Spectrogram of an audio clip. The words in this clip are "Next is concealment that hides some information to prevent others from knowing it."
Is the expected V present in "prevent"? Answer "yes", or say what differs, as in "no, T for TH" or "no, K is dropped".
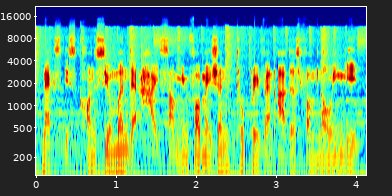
yes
